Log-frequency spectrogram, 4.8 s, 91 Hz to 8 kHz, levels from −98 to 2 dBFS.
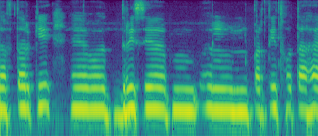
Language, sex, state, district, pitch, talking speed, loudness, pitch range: Hindi, female, Uttar Pradesh, Etah, 220 Hz, 140 wpm, -14 LUFS, 210-225 Hz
